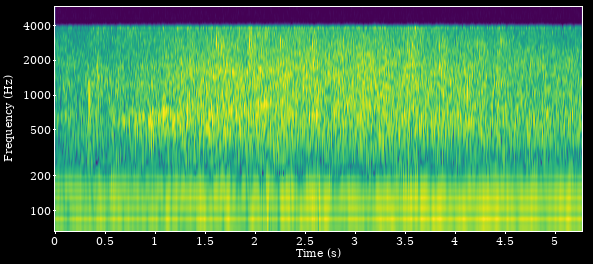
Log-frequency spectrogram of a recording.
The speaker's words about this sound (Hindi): इसीलिए ताली बजा रहे हैं, क्योंकि वो बोलते हैं आज तक कभी डरे नहीं हम, अब आकाश से डर जाएंगे।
